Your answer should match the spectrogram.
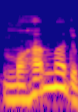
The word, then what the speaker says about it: Muhammadu: check it out President Muhammadu Buhari Muhammadu Buhari his name is spelled with Double M and a you at the end that's Muhammadu Buhari now this is a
